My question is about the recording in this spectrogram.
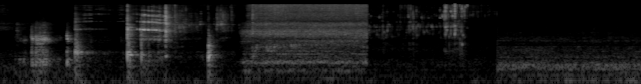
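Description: Tap water running into a glass pitcher for about two seconds, after a series of clinks and knocks from glassware being handled. A few light clicks follow, then a quieter steady hiss near the end.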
